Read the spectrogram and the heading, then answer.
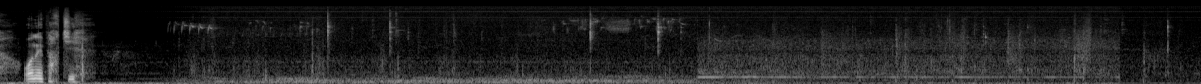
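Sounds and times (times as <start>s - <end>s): bird trill: 1.7s - 4.1s, 5.2s - 11.2s
faint low rumble: 1.9s - 11.2s.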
